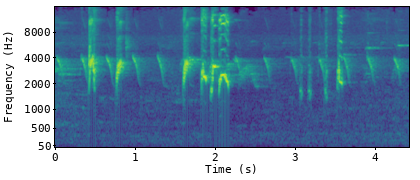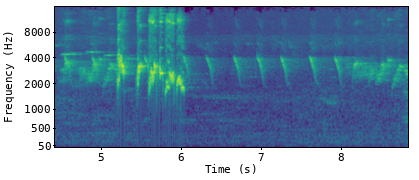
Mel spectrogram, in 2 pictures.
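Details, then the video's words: Red-whiskered bulbul in a cage singing its morning song used to train birds, wild-style double notes: warbled whistle phrases over a steady background of many short, falling chirps from other birds. "Luyện giọng cho chào mào hót sáng, ép chào mào hót âm kép già rừng hay tuyệt!"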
